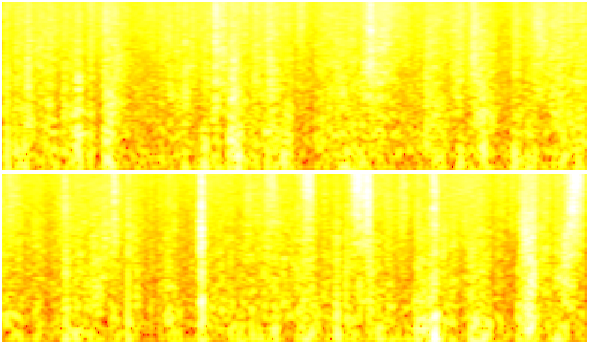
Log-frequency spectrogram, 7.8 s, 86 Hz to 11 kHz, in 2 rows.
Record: {"exhalation_length": "7.8 s", "exhalation_amplitude": 510, "exhalation_signal_mean_std_ratio": 0.74, "survey_phase": "beta (2021-08-13 to 2022-03-07)", "age": "65+", "gender": "Male", "wearing_mask": "No", "symptom_none": true, "smoker_status": "Ex-smoker", "respiratory_condition_asthma": false, "respiratory_condition_other": false, "recruitment_source": "REACT", "submission_delay": "4 days", "covid_test_result": "Negative", "covid_test_method": "RT-qPCR", "influenza_a_test_result": "Negative", "influenza_b_test_result": "Negative"}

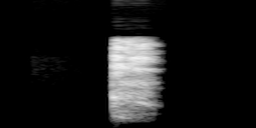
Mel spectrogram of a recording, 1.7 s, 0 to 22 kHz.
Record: {"cough_length": "1.7 s", "cough_amplitude": 27505, "cough_signal_mean_std_ratio": 0.31, "survey_phase": "beta (2021-08-13 to 2022-03-07)", "age": "18-44", "gender": "Female", "wearing_mask": "No", "symptom_none": true, "smoker_status": "Never smoked", "respiratory_condition_asthma": false, "respiratory_condition_other": false, "recruitment_source": "REACT", "submission_delay": "1 day", "covid_test_result": "Negative", "covid_test_method": "RT-qPCR", "influenza_a_test_result": "Negative", "influenza_b_test_result": "Negative"}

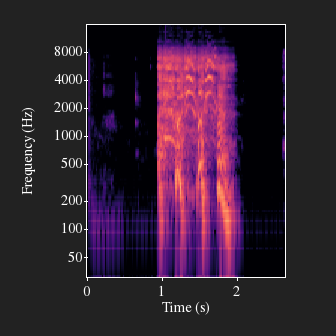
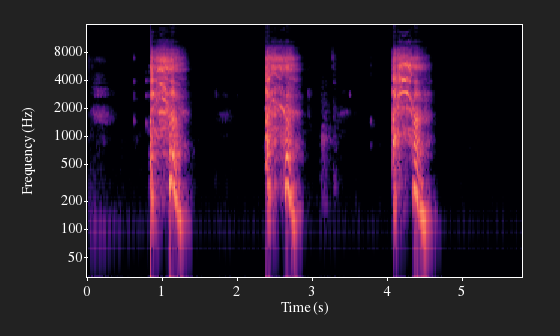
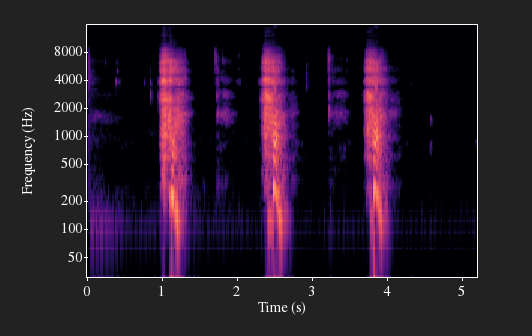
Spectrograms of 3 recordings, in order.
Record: {"cough_length": "2.6 s", "cough_amplitude": 32767, "cough_signal_mean_std_ratio": 0.52, "three_cough_length": "5.8 s", "three_cough_amplitude": 32767, "three_cough_signal_mean_std_ratio": 0.38, "exhalation_length": "5.2 s", "exhalation_amplitude": 32768, "exhalation_signal_mean_std_ratio": 0.31, "survey_phase": "beta (2021-08-13 to 2022-03-07)", "age": "45-64", "gender": "Male", "wearing_mask": "No", "symptom_none": true, "smoker_status": "Prefer not to say", "respiratory_condition_asthma": true, "respiratory_condition_other": false, "recruitment_source": "REACT", "submission_delay": "1 day", "covid_test_result": "Negative", "covid_test_method": "RT-qPCR"}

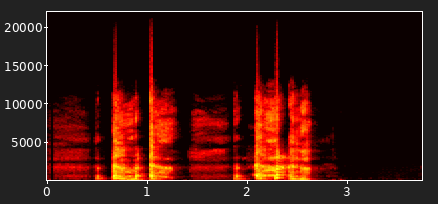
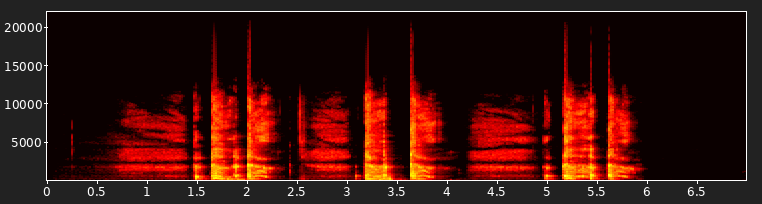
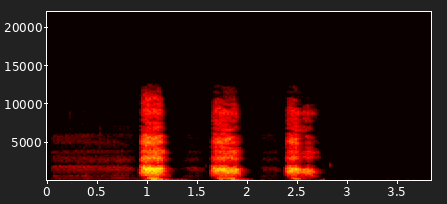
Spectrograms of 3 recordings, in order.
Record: {"cough_length": "3.8 s", "cough_amplitude": 32768, "cough_signal_mean_std_ratio": 0.39, "three_cough_length": "7.0 s", "three_cough_amplitude": 32768, "three_cough_signal_mean_std_ratio": 0.37, "exhalation_length": "3.8 s", "exhalation_amplitude": 23908, "exhalation_signal_mean_std_ratio": 0.34, "survey_phase": "beta (2021-08-13 to 2022-03-07)", "age": "65+", "gender": "Female", "wearing_mask": "No", "symptom_none": true, "smoker_status": "Never smoked", "respiratory_condition_asthma": false, "respiratory_condition_other": false, "recruitment_source": "REACT", "submission_delay": "2 days", "covid_test_result": "Negative", "covid_test_method": "RT-qPCR", "influenza_a_test_result": "Negative", "influenza_b_test_result": "Negative"}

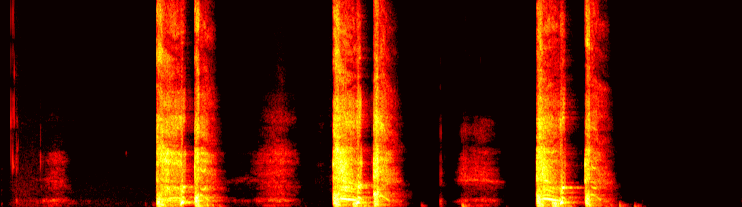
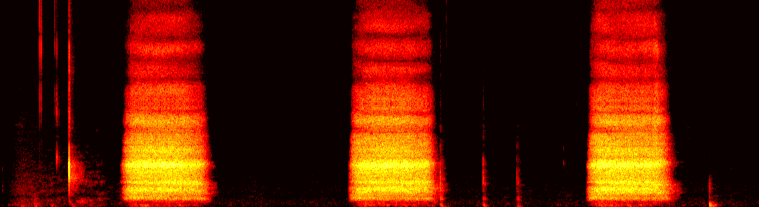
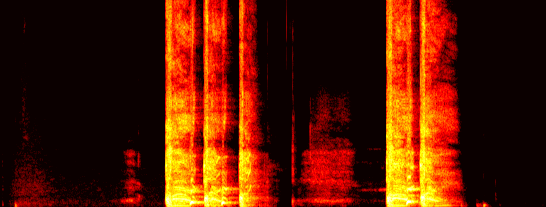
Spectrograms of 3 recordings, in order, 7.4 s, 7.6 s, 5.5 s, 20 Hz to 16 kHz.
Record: {"three_cough_length": "7.4 s", "three_cough_amplitude": 32767, "three_cough_signal_mean_std_ratio": 0.34, "exhalation_length": "7.6 s", "exhalation_amplitude": 28978, "exhalation_signal_mean_std_ratio": 0.48, "cough_length": "5.5 s", "cough_amplitude": 32768, "cough_signal_mean_std_ratio": 0.38, "survey_phase": "alpha (2021-03-01 to 2021-08-12)", "age": "18-44", "gender": "Female", "wearing_mask": "No", "symptom_cough_any": true, "symptom_fatigue": true, "symptom_headache": true, "symptom_change_to_sense_of_smell_or_taste": true, "symptom_loss_of_taste": true, "symptom_onset": "4 days", "smoker_status": "Never smoked", "respiratory_condition_asthma": false, "respiratory_condition_other": false, "recruitment_source": "Test and Trace", "submission_delay": "2 days", "covid_test_result": "Positive", "covid_test_method": "RT-qPCR"}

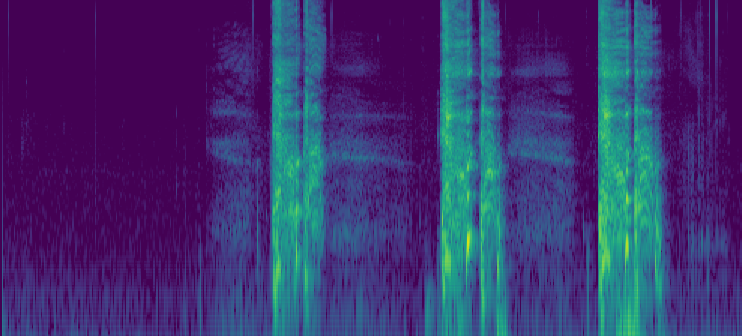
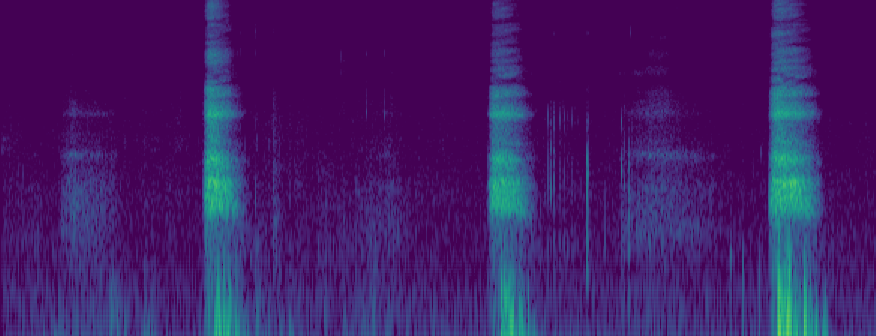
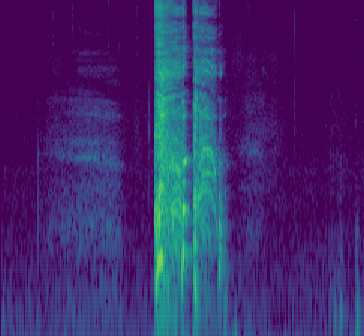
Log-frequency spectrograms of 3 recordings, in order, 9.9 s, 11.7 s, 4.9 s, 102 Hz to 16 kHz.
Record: {"three_cough_length": "9.9 s", "three_cough_amplitude": 13603, "three_cough_signal_mean_std_ratio": 0.32, "exhalation_length": "11.7 s", "exhalation_amplitude": 3240, "exhalation_signal_mean_std_ratio": 0.29, "cough_length": "4.9 s", "cough_amplitude": 10321, "cough_signal_mean_std_ratio": 0.29, "survey_phase": "beta (2021-08-13 to 2022-03-07)", "age": "45-64", "gender": "Female", "wearing_mask": "No", "symptom_new_continuous_cough": true, "symptom_runny_or_blocked_nose": true, "symptom_sore_throat": true, "symptom_fatigue": true, "symptom_fever_high_temperature": true, "symptom_headache": true, "symptom_onset": "3 days", "smoker_status": "Ex-smoker", "respiratory_condition_asthma": true, "respiratory_condition_other": false, "recruitment_source": "Test and Trace", "submission_delay": "2 days", "covid_test_result": "Positive", "covid_test_method": "RT-qPCR"}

